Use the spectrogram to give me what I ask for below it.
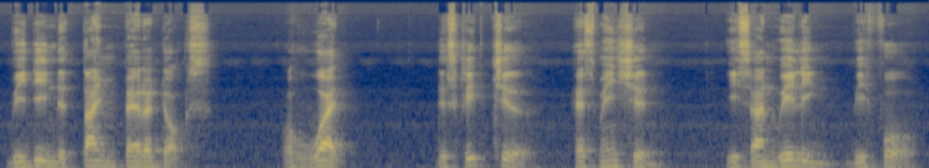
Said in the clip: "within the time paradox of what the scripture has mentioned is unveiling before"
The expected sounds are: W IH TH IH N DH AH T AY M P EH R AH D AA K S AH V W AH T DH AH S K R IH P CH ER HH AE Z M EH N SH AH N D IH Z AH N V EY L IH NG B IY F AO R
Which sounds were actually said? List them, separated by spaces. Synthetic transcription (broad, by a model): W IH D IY N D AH T AY M P EH R AH D AA K S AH F W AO T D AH S K R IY P CH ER HH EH S M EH N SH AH N IH S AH N W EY L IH NG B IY F AO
